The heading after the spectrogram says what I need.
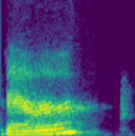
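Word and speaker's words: Bearor: this book by Karen, let me get the pronunciation of her name right, Karen Bearer, Irene Rice Pereira, Her Paintings and Philosophy.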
